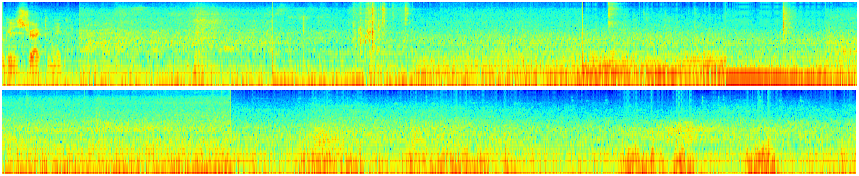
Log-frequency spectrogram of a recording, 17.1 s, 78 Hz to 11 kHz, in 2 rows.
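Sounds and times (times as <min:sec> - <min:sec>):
wind rumble on microphone: 0:04.1 - 0:17.0
vehicle engine droning past: 0:04.5 - 0:10.8.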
